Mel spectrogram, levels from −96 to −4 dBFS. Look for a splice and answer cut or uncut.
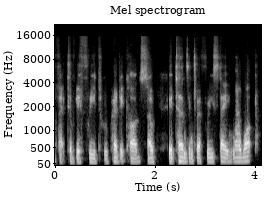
cut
